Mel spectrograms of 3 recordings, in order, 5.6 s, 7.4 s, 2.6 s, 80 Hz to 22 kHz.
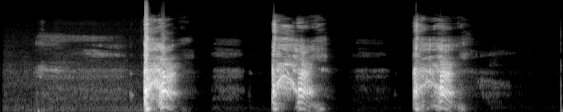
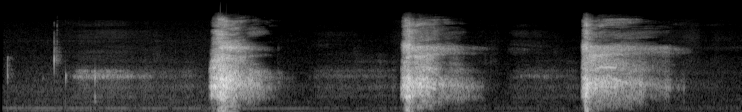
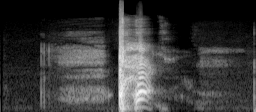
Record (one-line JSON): {"three_cough_length": "5.6 s", "three_cough_amplitude": 32768, "three_cough_signal_mean_std_ratio": 0.3, "exhalation_length": "7.4 s", "exhalation_amplitude": 28969, "exhalation_signal_mean_std_ratio": 0.33, "cough_length": "2.6 s", "cough_amplitude": 32768, "cough_signal_mean_std_ratio": 0.27, "survey_phase": "beta (2021-08-13 to 2022-03-07)", "age": "45-64", "gender": "Male", "wearing_mask": "No", "symptom_none": true, "smoker_status": "Ex-smoker", "respiratory_condition_asthma": false, "respiratory_condition_other": false, "recruitment_source": "REACT", "submission_delay": "2 days", "covid_test_result": "Negative", "covid_test_method": "RT-qPCR", "influenza_a_test_result": "Negative", "influenza_b_test_result": "Negative"}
